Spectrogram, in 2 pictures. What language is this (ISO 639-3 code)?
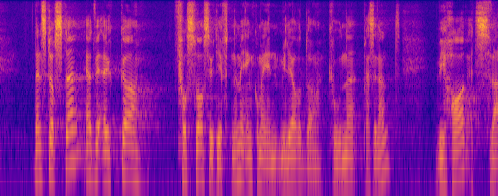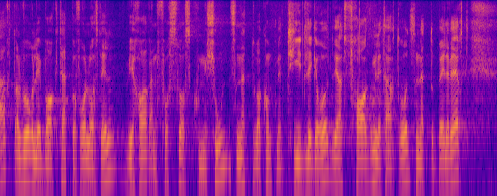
nor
